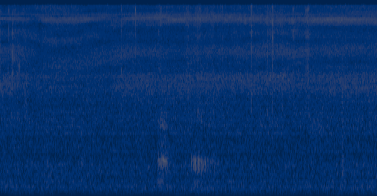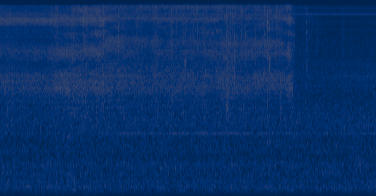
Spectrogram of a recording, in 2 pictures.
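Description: Faint, steady room background noise with a low hum. Two brief, slightly louder sounds come about three and four seconds in.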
